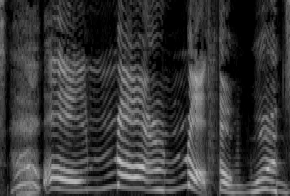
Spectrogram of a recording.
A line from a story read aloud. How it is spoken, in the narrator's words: wailed Boris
